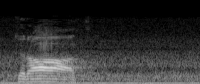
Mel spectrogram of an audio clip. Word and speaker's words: قراءت: الرحمن الرحیم۔ دروس القراءت، یہ لفظ قراءت ہوگا، قراءت، اس کی پروننسیشن دیکھ لیں ذرا، تلفظ دیکھ لیں، یہ زیادہ تر غلط بولا جاتا ہے ہمارے ہاں۔ دروس القراءت،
